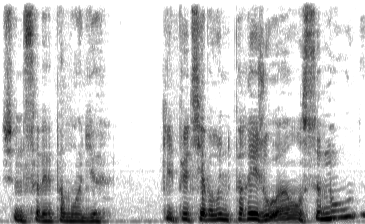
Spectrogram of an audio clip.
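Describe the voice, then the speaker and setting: A trembling, pleading young noblewoman, as a male audiobook reader puts her on, her lines lifted well above his low voice. Her exclamations climb sharply while a husky, dusky grain stays underneath. It is a storybook voice of forbidden love. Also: big pitch swings, fairly quick, mellow, heavily acted. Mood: rapturous. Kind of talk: audiobook reading of a novel.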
